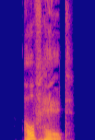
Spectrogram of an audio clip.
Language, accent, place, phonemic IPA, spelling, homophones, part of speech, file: German, Germany, Berlin, /ˈaʊ̯fˌhɛlt/, aufhält, aufhellt, verb, De-aufhält.ogg
- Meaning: third-person singular dependent present of aufhalten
